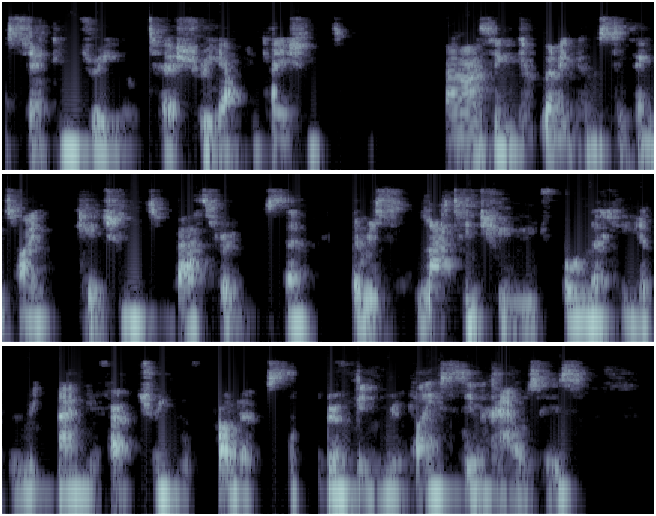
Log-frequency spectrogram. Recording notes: We"ll confess that some of the audio quality isn't great in this conversation but we wanted to put it out anyway.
